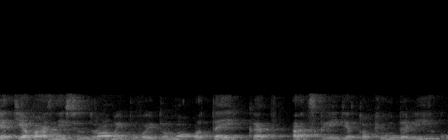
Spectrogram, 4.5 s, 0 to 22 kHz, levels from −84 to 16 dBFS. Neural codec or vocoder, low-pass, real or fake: none; 7.2 kHz; real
